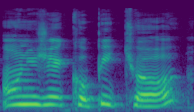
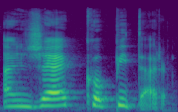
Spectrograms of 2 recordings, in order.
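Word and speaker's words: Anže Kopitar: name that Americans do not know how to pronounce usually they say an kopito or Anto one of the many variations of his name but the Slovenian pronunciation is an Kopitar he is a Slovenian professional ice hockey player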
